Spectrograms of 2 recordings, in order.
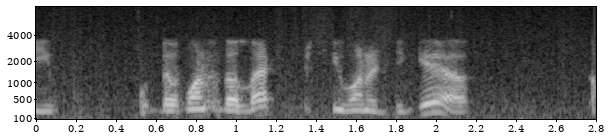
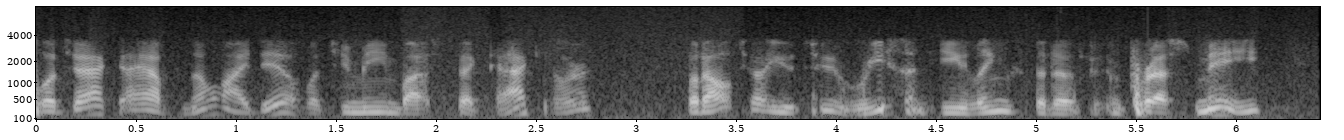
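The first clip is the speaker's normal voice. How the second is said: calm, even, composed, unruffled voice; 3 semitones lower than usual. Recalling a British man's reply to the speaker's question, mimicking a calm, quiet voice. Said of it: "in a sort of calm, quiet voice".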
